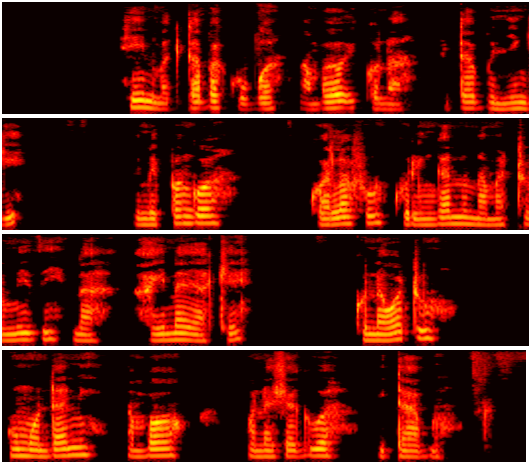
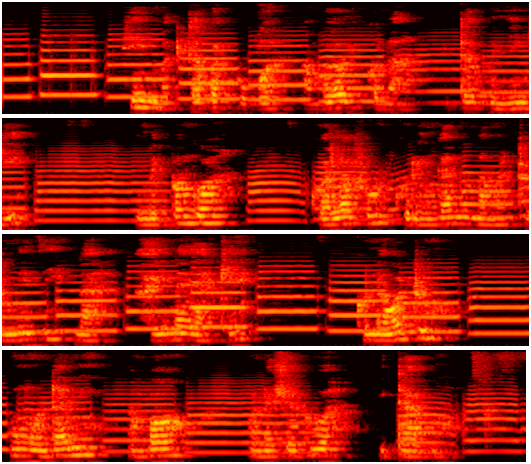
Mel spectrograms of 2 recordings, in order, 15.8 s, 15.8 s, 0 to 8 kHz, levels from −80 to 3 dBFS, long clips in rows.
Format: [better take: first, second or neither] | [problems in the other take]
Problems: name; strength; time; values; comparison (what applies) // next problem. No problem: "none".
first | background sound (Trumpet); 3 dB below the speech // room echo; dies away in 0.4 s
